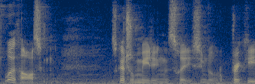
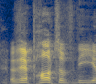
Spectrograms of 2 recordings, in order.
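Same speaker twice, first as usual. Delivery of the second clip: a hint of a Japanese accent, louder; slight put-on accent; 9 semitones higher, 13 dB louder, slower than usual. Describing the Yakuza in a mild Japanese accent. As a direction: lightly slip into a Japanese accent. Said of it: "I did a bit of an accent".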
